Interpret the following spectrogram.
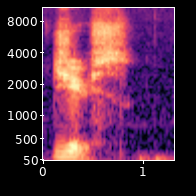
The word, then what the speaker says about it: juice: But fruit juice and suit, the I is not pronounced.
